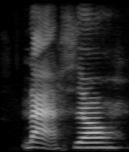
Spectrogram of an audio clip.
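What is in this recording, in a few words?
"la4jiao1", Mandarin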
